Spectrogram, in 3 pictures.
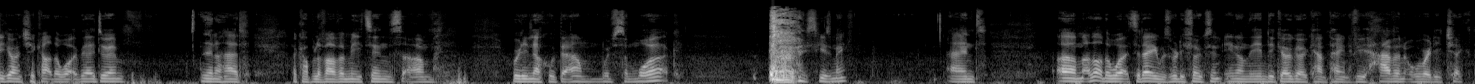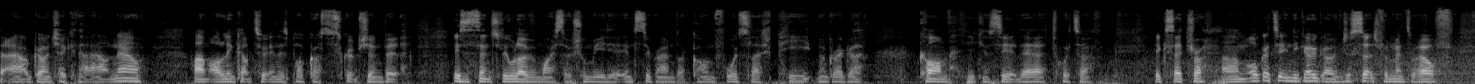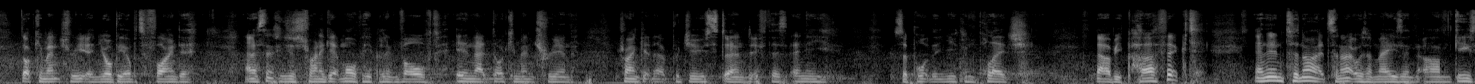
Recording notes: I was walking home last night from a productive day in London, it was 11pm, dark, I was power walking to get home as quickly as possible but I decided to hit record on a voice note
